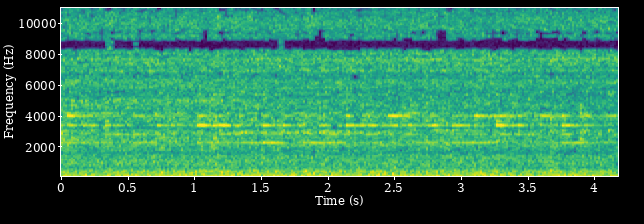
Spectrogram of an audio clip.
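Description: Low, steady rumble of a passenger train rolling past a level crossing, heard from inside a car's cabin.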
